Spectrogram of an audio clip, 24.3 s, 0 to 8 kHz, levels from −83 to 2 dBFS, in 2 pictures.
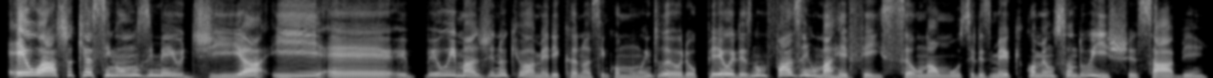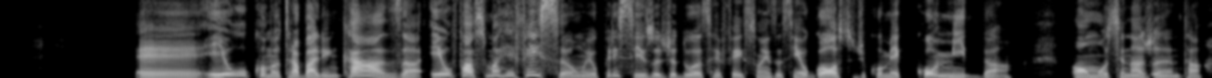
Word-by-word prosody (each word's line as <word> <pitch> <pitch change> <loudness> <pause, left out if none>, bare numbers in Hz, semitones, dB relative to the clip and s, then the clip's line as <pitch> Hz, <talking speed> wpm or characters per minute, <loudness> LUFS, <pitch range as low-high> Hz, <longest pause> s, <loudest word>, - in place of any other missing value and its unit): Eu 310 0 +10
acho 275 +4 +7
que 325 - 0
assim 300 -3 +4
11h, 275 +1 -1
meio 265 -4 -2
dia 190 +8 +1
e, 240 +2 -1
eh, 205 0 -1 0.2
e - - -12
e - - -3
eu 275 +3 -3
imagino 260 0 0
que 265 -2 -11
o - - -1
americano, 195 -3 -5
assim, 180 - -8
como 185 -2 -11
muito 220 +5 -9
europeu 190 +4 0
eles 230 +2 -3
não 275 +1 -3
fazem 295 +1 +2
uma 220 -6 +2
refeição 180 -2 -4
no 160 - -5
almoço, 150 -1 -5
eles 180 -1 -8
meio 205 0 0
que - - -18
comem 225 -2 -3
um 230 - -7
sanduíche, 235 - -2
sabe. 135 0 0 1.4
Eh, 160 -2 0
eu 240 +5 +2
como 235 -2 -4
eu 205 - -2
trabalho 170 -7 +3
em 145 +1 -6
casa, 180 -9 +4
eu 230 +2 +2
faço 235 +1 +4
uma 255 - +1
refeição, 260 - 0
eu 170 +4 -6
preciso 205 -5 -3
de 205 +3 -5
2 195 -1 -3
refeições, 185 -2 -6
assim, 185 +1 -5
eu 180 0 -2
gosto 195 -2 +3
de 180 +4 -11
comer 185 0 -3
comida, 190 - -2 0.6
no 175 - +1
almoço 170 +1 0
e - - -7
na 165 0 -1
janta. 140 -5 -5
200 Hz, 150 wpm, -25 LUFS, 175-245 Hz, 1.4 s, Eu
